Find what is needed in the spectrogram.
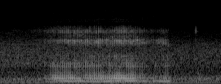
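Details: Sleeping puppy snoring: one rattling, low snore lasting just over a second, with a faint squeaky whistle.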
